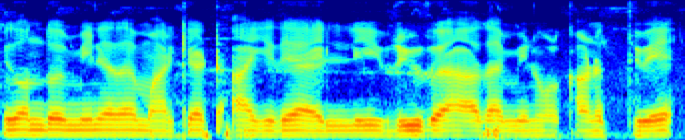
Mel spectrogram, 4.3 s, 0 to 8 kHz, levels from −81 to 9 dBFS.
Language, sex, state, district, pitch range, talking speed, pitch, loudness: Kannada, male, Karnataka, Koppal, 105-110 Hz, 110 wpm, 110 Hz, -14 LUFS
